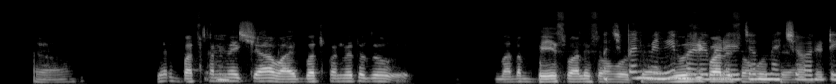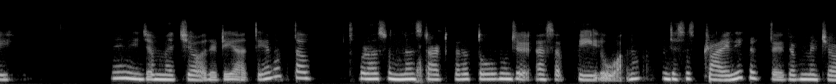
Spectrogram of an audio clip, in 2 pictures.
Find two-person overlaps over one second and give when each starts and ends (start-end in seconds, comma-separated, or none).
6.0-8.2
